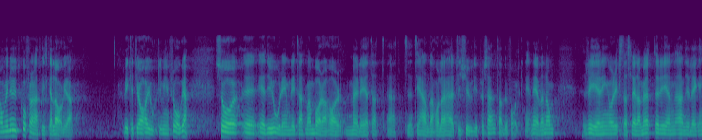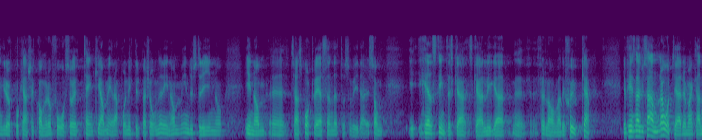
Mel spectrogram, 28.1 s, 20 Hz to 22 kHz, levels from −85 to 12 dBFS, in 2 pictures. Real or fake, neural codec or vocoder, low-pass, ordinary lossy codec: fake; codec, 16 kHz, 8 kbps, FunCodec, trained on Chinese and English, 25 frames a second; none; none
